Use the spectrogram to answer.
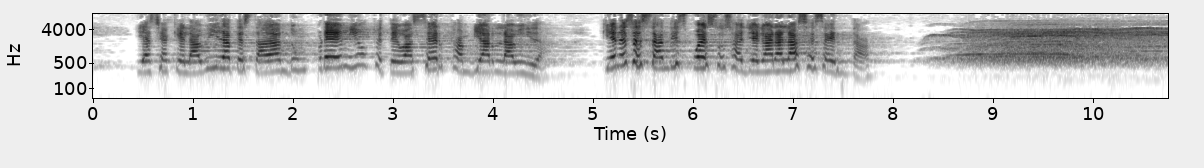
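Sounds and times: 
speech: 0:00.5 - 0:07.9
audience shouting: 0:08.4 - 0:10.7.

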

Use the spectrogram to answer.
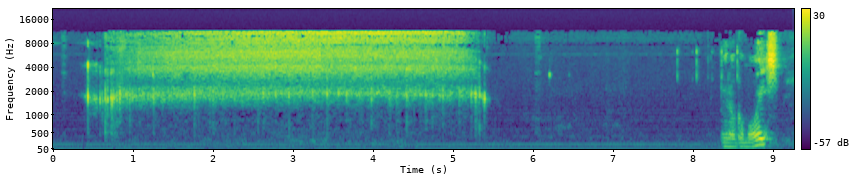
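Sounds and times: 
air drawn through a vape device at maximum airflow: 0:00.4 - 0:05.5
speech: 0:08.4 - 0:09.2.

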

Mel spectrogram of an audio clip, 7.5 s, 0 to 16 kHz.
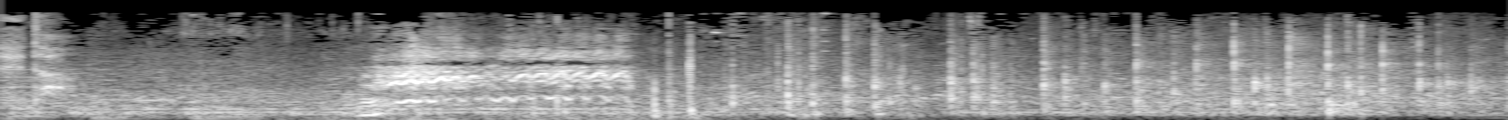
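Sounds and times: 
horse neighing: 0:01.8 - 0:03.3
horse hooves clip-clopping along paths: 0:02.7 - 0:07.5.

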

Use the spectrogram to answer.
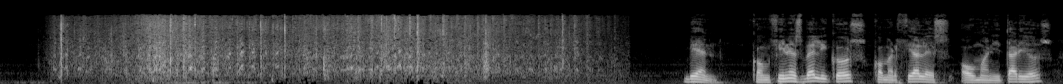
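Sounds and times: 
flock of homing pigeons cooing and murmuring: 0:00.4 - 0:06.3
sharp rustles of pigeons: 0:00.4 - 0:06.3
speech: 0:06.8 - 0:10.6.

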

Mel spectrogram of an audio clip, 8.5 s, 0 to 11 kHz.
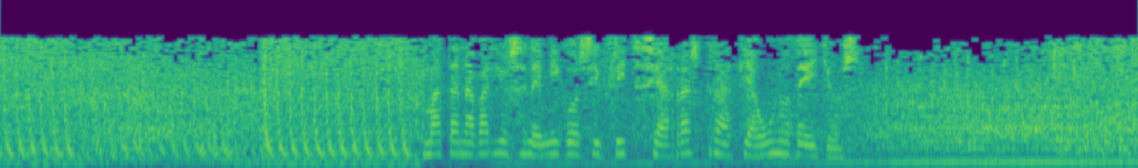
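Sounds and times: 
German MG-34 machine gun firing in a battle with tanks: 0:00.0 - 0:03.4
speech: 0:03.2 - 0:08.4.

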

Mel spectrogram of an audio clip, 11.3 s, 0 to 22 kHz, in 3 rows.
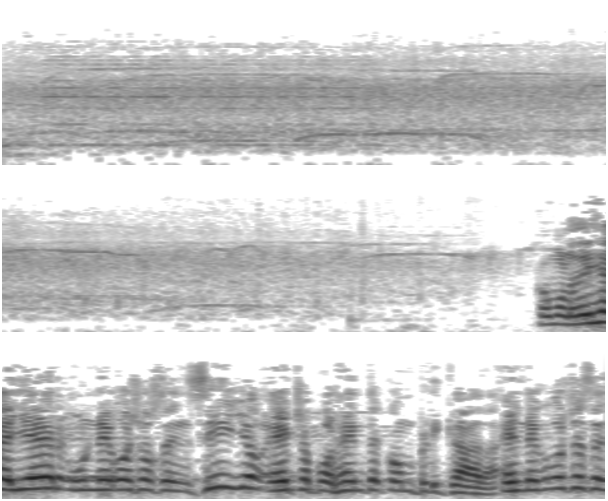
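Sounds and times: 
audience applause: 0:00.0 - 0:07.0
speech: 0:07.2 - 0:11.3.

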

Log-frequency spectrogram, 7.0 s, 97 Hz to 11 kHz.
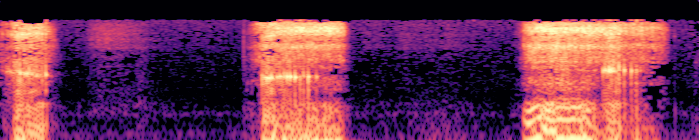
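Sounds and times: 
person imitating snoring with an apnea pause: 0:00.0 - 0:00.6, 0:02.5 - 0:03.5, 0:05.2 - 0:06.7.

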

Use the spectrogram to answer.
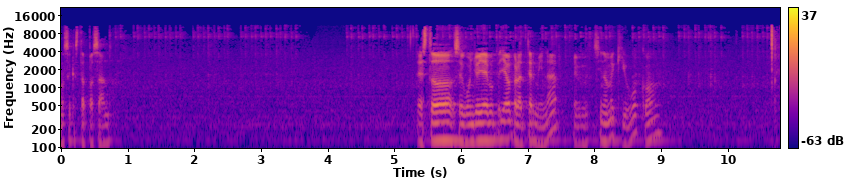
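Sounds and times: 
speech: 0:00.0 - 0:01.0, 0:05.3 - 0:09.1
low steady hum: 0:00.0 - 0:10.7
soft repeated computer clicks: 0:00.8 - 0:03.6, 0:04.2 - 0:05.6, 0:08.8 - 0:10.7.

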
